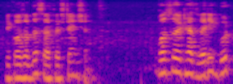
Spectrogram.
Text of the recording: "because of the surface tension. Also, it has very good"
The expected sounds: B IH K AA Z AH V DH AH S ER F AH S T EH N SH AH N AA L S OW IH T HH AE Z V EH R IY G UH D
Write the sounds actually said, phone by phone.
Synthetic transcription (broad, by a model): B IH K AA Z AH V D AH S ER F AH S T EH N SH AH N AA L S OW IH T HH AE Z V EH R IY G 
